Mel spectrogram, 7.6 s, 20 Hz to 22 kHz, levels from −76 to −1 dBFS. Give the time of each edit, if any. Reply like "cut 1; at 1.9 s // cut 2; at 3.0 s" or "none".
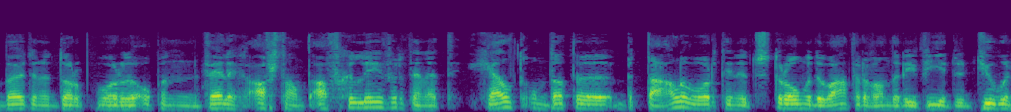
none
